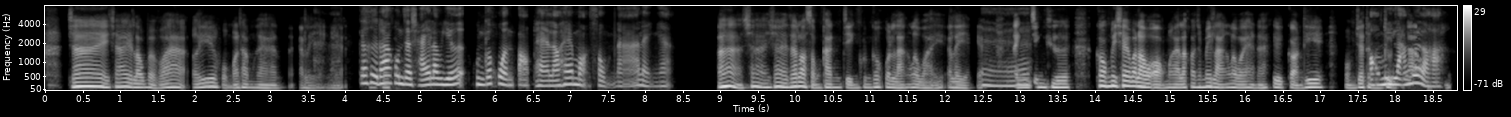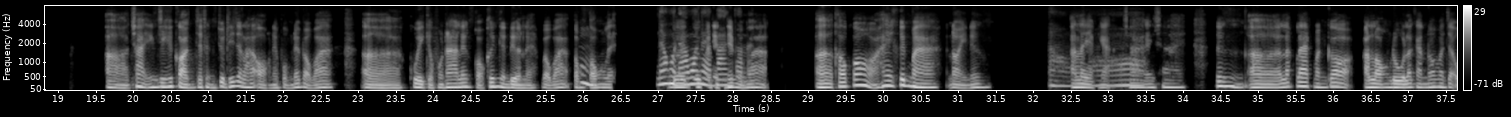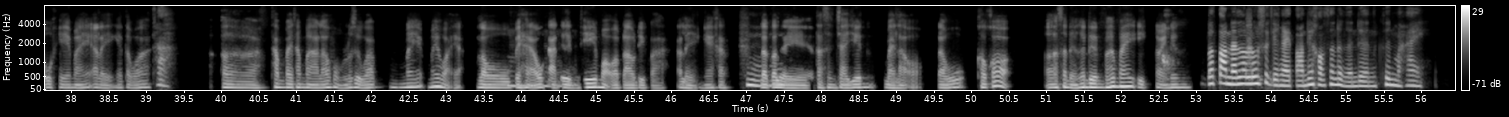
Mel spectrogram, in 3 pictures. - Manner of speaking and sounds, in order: tapping; chuckle
- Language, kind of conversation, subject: Thai, podcast, ถ้าคิดจะเปลี่ยนงาน ควรเริ่มจากตรงไหนดี?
